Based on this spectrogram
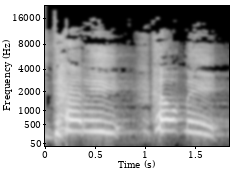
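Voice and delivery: high, loud crying plea; shouted cry for help; desperate plea. Retold or imitated. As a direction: beg like a helpless kid. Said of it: "When your marriage is on the rocks".

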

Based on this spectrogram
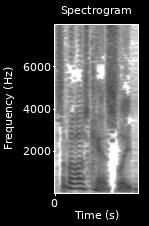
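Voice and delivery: ordinary talk

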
